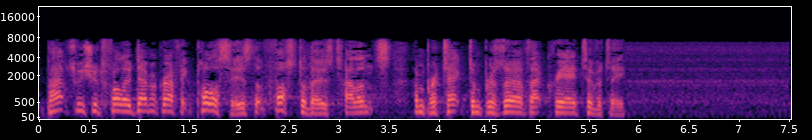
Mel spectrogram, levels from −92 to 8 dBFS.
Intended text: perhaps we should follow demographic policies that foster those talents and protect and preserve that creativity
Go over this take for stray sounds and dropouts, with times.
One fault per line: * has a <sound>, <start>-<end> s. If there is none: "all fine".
all fine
